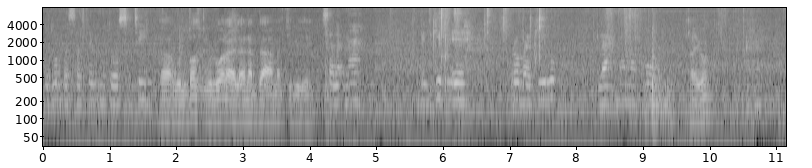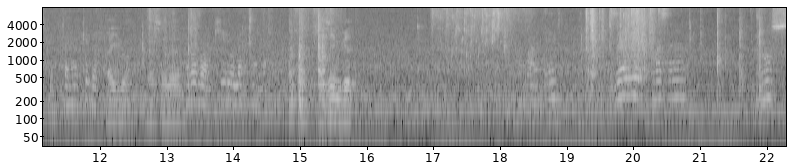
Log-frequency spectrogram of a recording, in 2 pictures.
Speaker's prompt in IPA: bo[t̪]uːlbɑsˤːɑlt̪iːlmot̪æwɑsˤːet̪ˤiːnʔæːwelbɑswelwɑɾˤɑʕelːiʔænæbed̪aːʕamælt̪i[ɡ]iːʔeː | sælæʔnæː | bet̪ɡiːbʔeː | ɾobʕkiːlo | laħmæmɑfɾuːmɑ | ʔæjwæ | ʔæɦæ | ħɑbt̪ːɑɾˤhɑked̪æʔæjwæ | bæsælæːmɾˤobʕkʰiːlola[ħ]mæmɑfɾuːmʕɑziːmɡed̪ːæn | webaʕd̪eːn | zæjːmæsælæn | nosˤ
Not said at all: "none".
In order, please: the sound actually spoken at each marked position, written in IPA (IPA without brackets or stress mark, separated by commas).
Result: d̪, b, ħ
